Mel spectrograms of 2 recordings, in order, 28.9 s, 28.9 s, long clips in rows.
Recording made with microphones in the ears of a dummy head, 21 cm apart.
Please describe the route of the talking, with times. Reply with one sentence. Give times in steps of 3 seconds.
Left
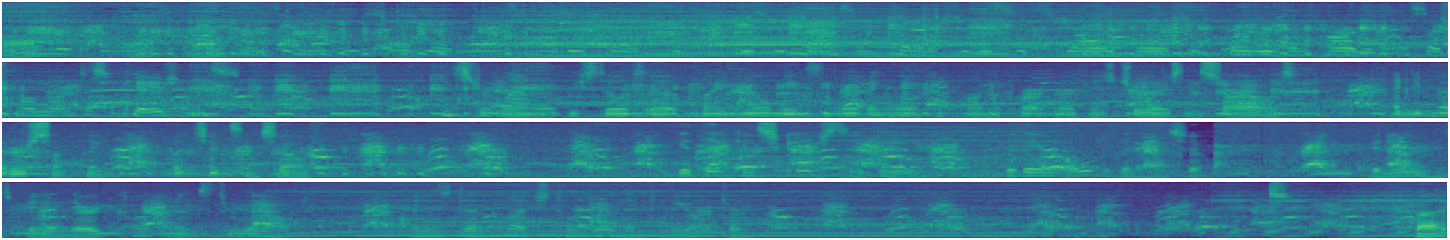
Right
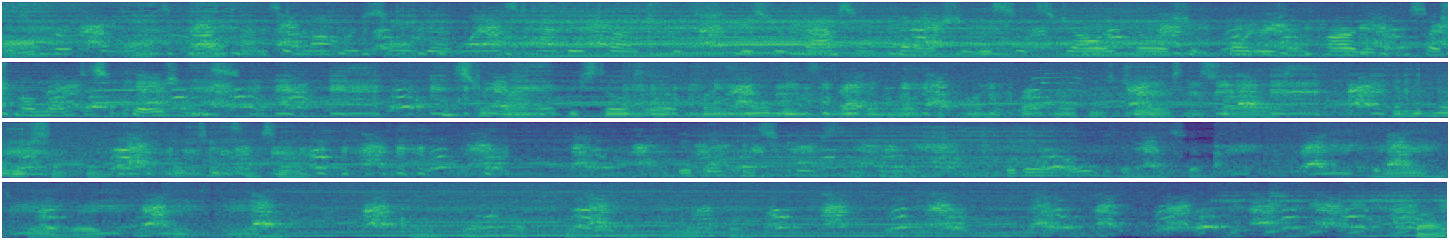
You can hear the talking on the right from 0 s, in the centre from 9 s and on the left from 12 s.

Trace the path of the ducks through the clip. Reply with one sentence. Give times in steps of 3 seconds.
In this clip you hear the ducks on the left from 0 s, in the centre from 6 s and on the right from 9 s.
